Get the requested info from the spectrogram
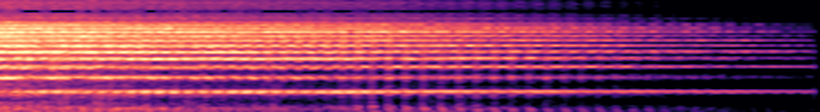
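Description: A distorted electric guitar chord is left ringing out as the last sound of a metal song, steady in pitch and fading away to nothing near the end.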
